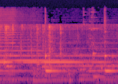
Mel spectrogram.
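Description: Background music: a melody of sustained, pitched notes, a new note starting about every half second.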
